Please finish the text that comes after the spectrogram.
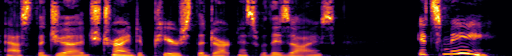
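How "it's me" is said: put-on high little child voice; small, high-pitched child's reply. A narrator's reading. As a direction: answer in a tiny, high voice. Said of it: "said a very small voice".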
